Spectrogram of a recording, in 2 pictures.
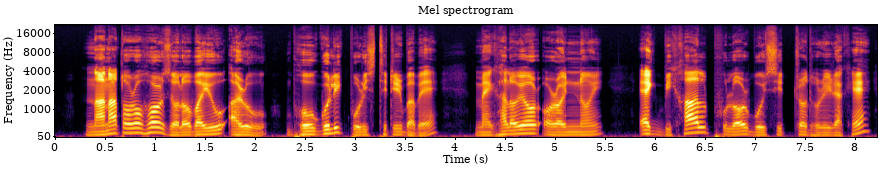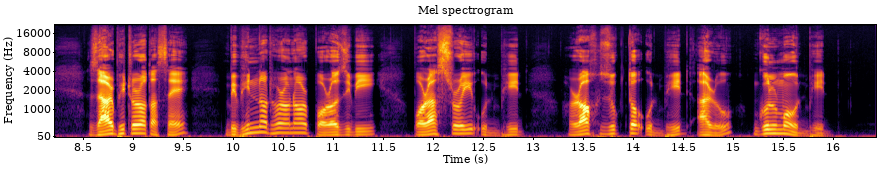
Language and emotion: Assamese, neutral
